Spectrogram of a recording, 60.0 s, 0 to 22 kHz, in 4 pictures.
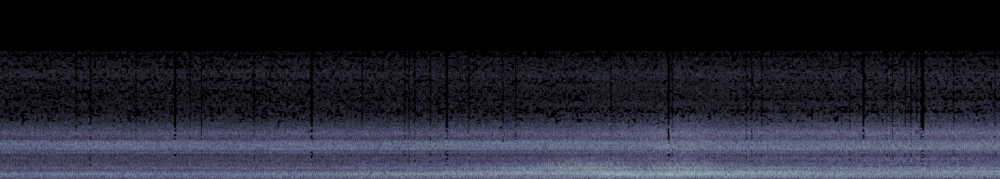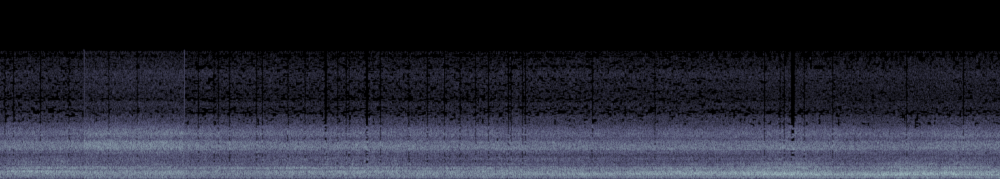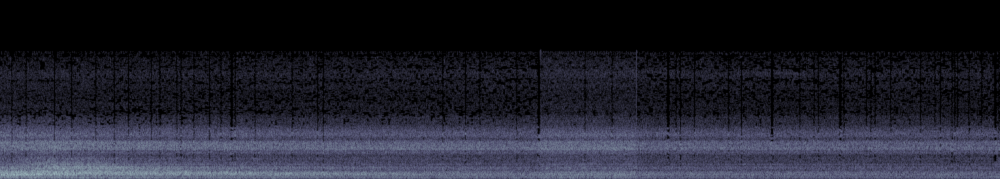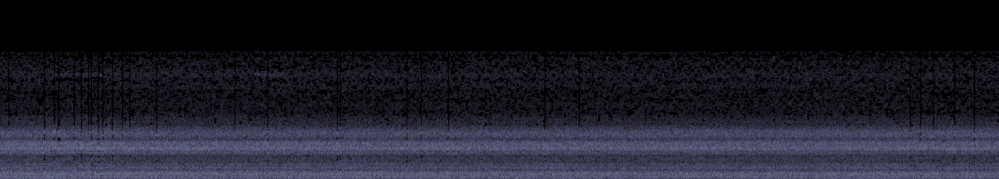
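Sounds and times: low hum: 0:00.0 - 0:59.9.

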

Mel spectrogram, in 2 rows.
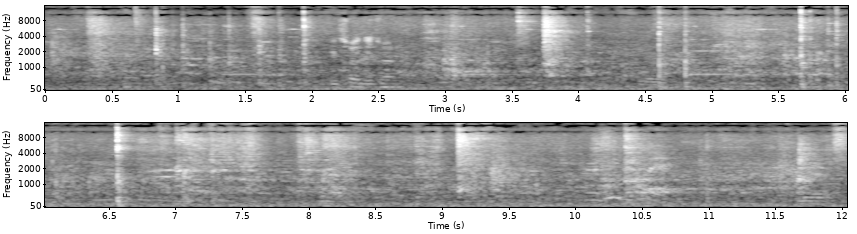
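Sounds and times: murmur of restaurant chatter: 0:00.0 - 0:12.0.

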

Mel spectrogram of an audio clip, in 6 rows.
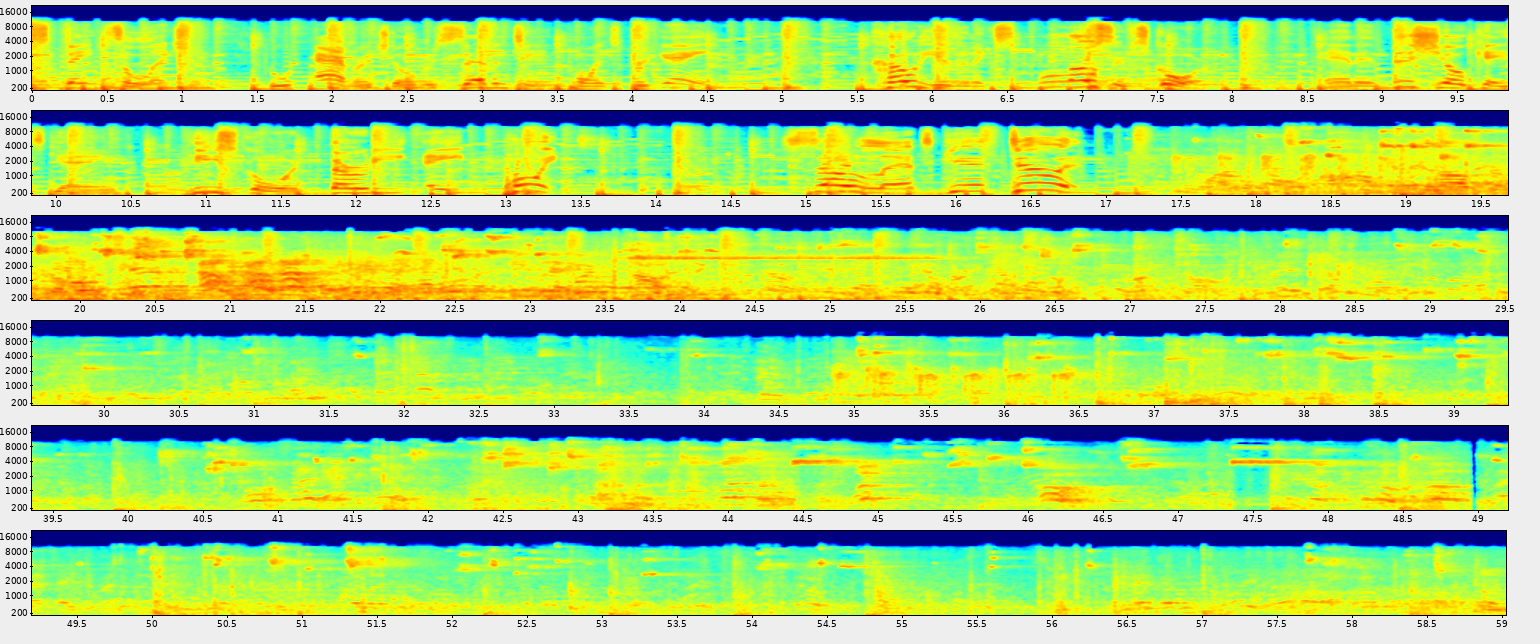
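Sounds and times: voices calling out: 0:09.0 - 0:30.2.

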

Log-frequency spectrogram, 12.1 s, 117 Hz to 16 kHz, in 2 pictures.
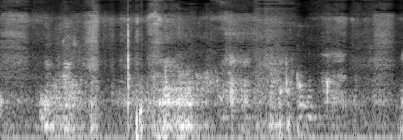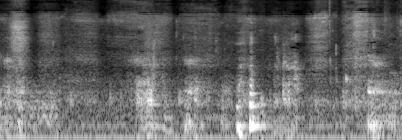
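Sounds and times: dogs making low vocal noises: 0:00.0 - 0:12.0
dogs licking: 0:09.8 - 0:12.0.

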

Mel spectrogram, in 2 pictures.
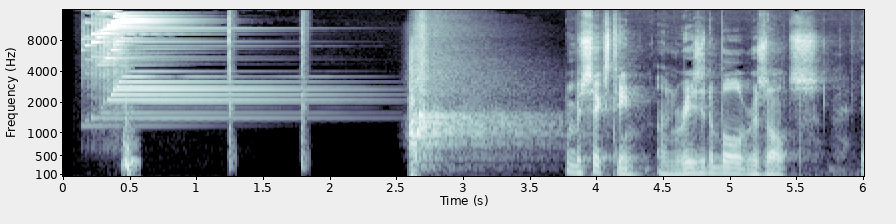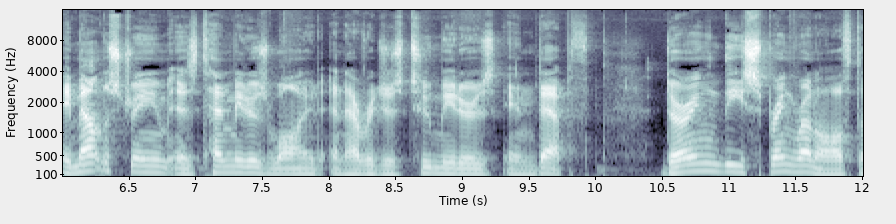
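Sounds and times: bright ringing chime: 0:00.1 - 0:02.6.

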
